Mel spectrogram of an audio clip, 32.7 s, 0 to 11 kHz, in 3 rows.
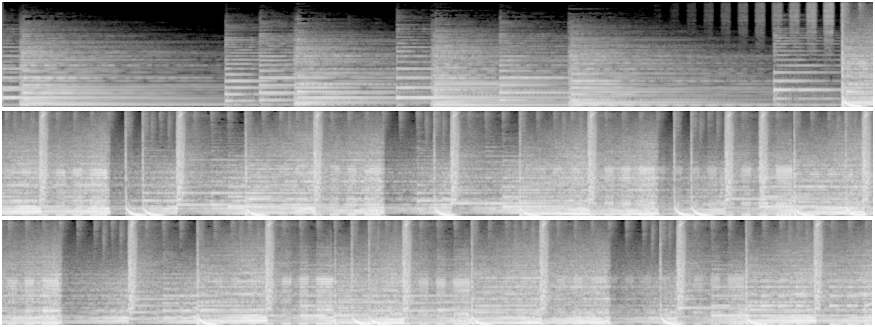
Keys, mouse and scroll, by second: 2.9-4.4 drag, 5.1 KP_7, 5.7-7.2 scroll up 5, 7.2 Tab, 8.6 1, 10.4-12.5 drag, 13.6 s, 17.0 click, 18.6 Tab, 19.1-19.8 middle drag, 20.3 KP_Decimal, 23.9 click, 25.2-26.8 drag, 27.0-28.7 drag, 29.2-29.9 scroll down 2, 29.6-32.2 middle drag, 32.4-32.6 drag.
